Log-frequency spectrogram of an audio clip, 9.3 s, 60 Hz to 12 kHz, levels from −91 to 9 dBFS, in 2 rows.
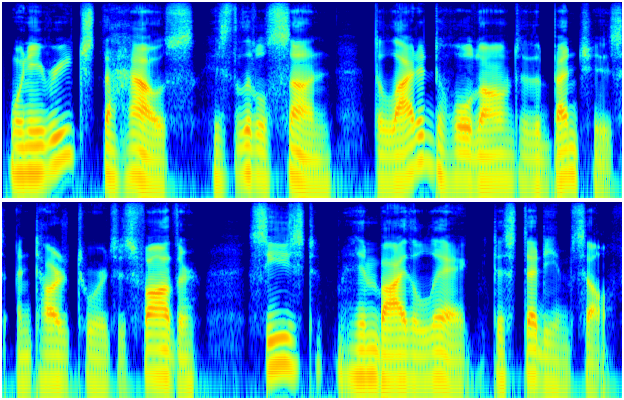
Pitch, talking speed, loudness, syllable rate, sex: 100 Hz, 180 wpm, -22 LUFS, 4.9 syllables/s, male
